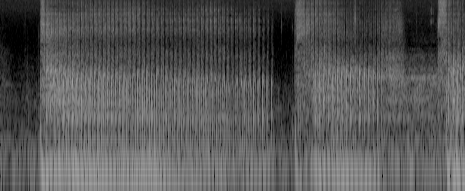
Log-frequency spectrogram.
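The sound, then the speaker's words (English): A person makes a continuous, rumbling purr with their voice, imitating a cat, with two brief breaks for breath; steady, no other talking. “Purring like a kitty.”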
